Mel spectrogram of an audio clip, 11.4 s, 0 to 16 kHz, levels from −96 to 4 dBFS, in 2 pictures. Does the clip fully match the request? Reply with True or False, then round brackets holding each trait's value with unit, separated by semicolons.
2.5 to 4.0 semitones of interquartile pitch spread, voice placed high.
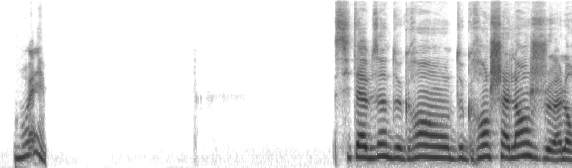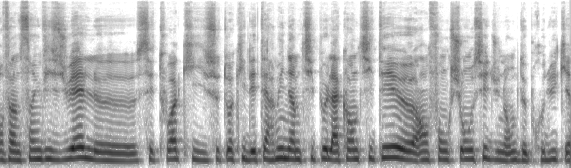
True (3.5 semitones; 200 Hz)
